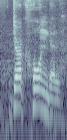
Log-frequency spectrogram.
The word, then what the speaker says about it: Dirk Hohndel: again I'll make you actually say my name Dirk Hornell oh really yes whom the dirt honda yes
